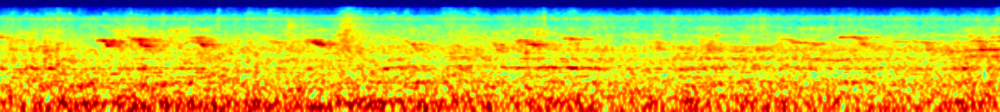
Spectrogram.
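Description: Small birds chirping: many short, high notes, mostly falling in pitch, scattered irregularly over a steady background hiss.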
